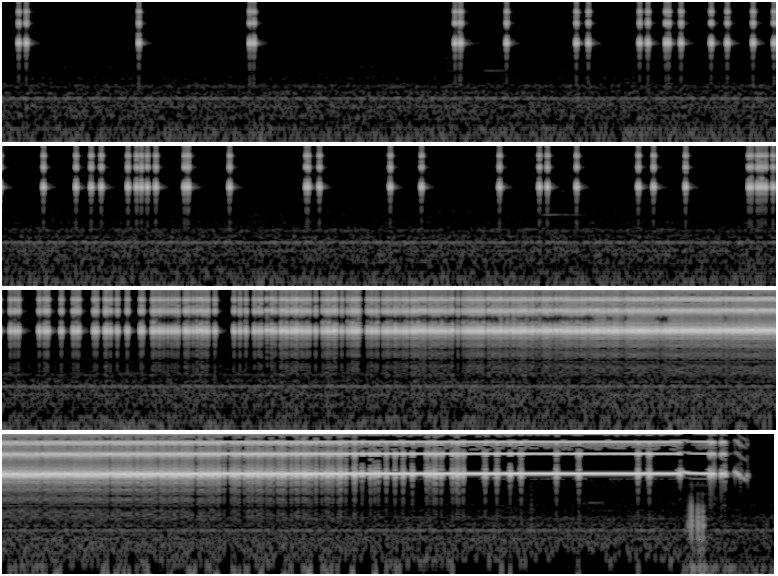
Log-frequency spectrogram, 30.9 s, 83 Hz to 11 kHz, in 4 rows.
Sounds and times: adapter with overvoltage protection, which started beeping 16.4 - 30.7

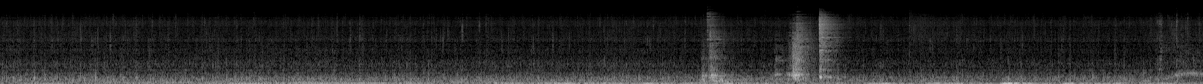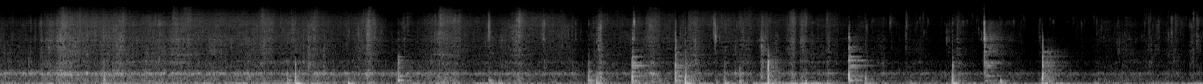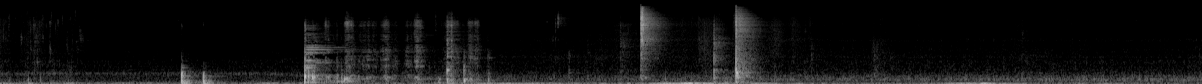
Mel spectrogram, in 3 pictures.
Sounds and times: something boiling 0.0 - 36.0
stirring sounds 11.4 - 25.2
stirring sounds 27.1 - 29.7

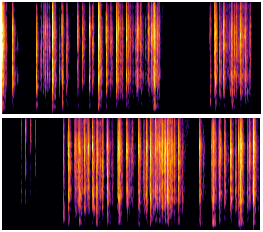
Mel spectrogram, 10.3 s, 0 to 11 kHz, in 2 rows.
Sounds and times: Computer Keyboard 0.0 - 3.2
Computer Keyboard 4.2 - 5.0
Computer Keyboard 5.6 - 10.3

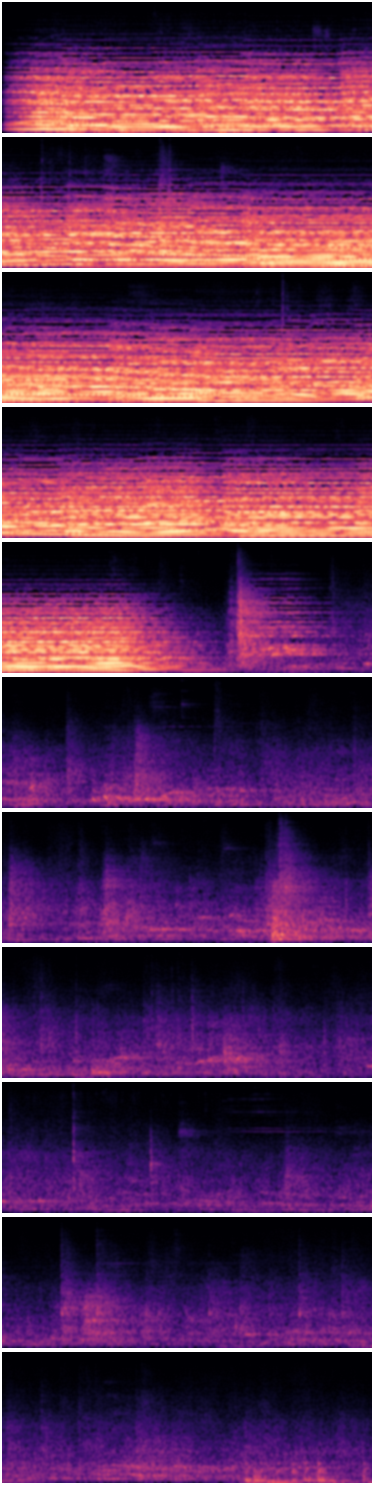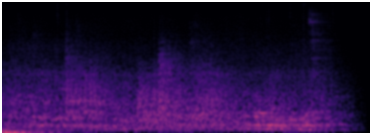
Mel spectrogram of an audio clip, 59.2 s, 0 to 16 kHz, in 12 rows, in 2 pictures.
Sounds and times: organ playing 0.0 - 24.4
people 0.0 - 58.9

